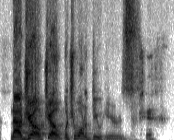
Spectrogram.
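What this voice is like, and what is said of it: Exaggerated old Southern gentleman voice. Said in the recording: “Why does he sound so Southern? ... Why does he sound like Foghorn Leghorn? ... You made him an old Southern gentleman”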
